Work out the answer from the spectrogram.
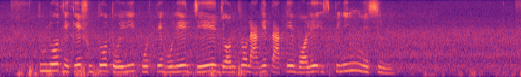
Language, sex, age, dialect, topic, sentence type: Bengali, female, 46-50, Standard Colloquial, agriculture, statement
